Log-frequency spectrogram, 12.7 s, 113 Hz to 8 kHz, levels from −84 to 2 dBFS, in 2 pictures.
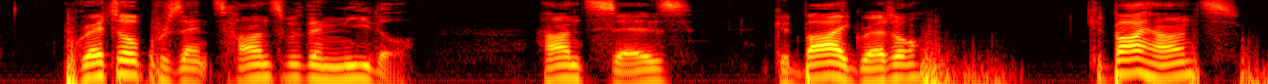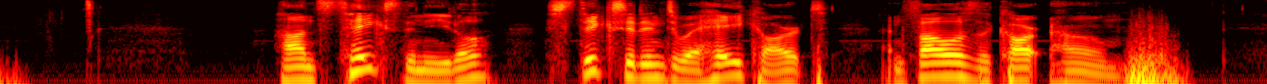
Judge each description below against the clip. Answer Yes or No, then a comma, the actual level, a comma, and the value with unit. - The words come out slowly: Yes, slow, 130 wpm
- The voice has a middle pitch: Yes, medium, 145 Hz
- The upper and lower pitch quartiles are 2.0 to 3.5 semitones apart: No, average, 4.8 semitones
